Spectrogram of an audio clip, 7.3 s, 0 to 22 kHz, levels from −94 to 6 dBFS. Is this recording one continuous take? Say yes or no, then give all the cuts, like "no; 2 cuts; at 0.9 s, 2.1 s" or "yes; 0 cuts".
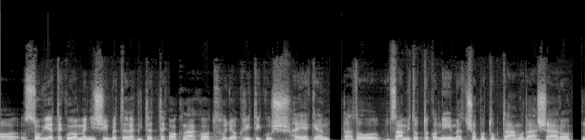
yes; 0 cuts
